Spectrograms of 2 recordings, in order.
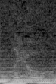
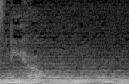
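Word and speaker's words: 你好: Lei ho. What does that mean? It means hi. No, you pronounced it wrong. It's ni hao.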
